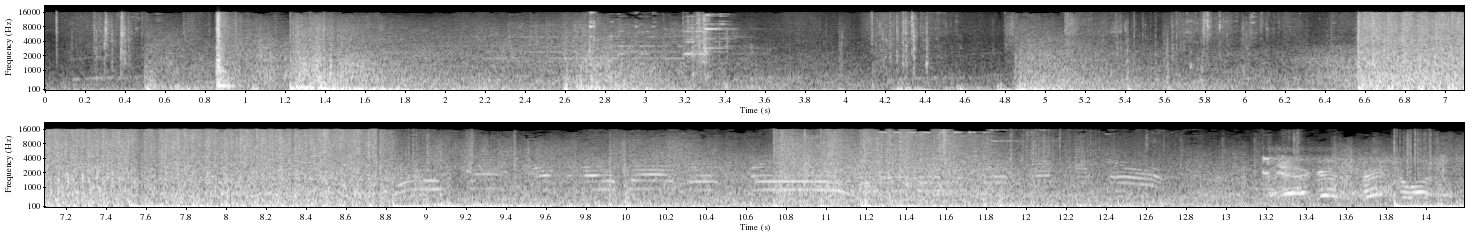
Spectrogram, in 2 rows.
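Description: In the video game Battlefield Bad Company 2, scattered gunshots crack among soldiers' voices before a planted charge detonates in a heavy blast, followed by a long roaring rumble with continued gunfire.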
